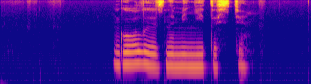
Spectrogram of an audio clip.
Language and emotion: Russian, sad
